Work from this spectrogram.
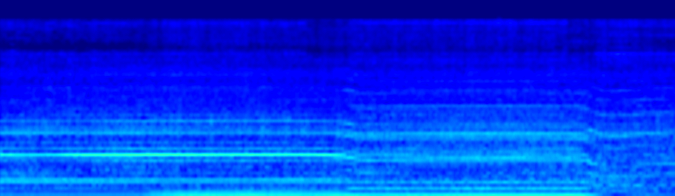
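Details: Weedeater two-stroke leaf blower, recently bought no-start: steady high-pitched buzz holding even, then easing down in two clean steps off throttle with no stumbling; normal running.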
